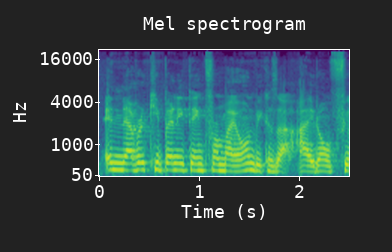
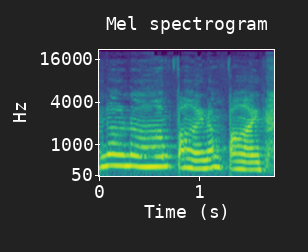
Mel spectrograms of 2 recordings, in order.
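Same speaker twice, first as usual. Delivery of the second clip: forced reassurance; 6 semitones higher than usual. Retold or imitated. Brushing off a concerned friend.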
